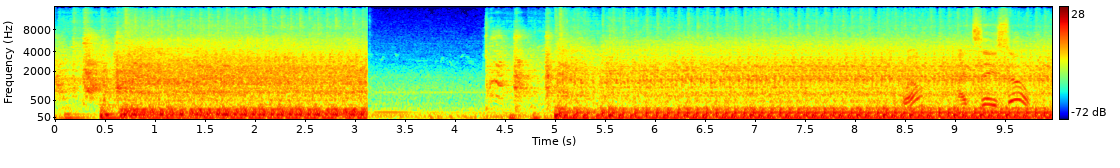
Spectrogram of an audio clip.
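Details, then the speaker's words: 2010 Ducati Multistrada 1200, previously slow to start, after fitting new high-capacity battery and starter cables: brisk even starter churn catches quickly into a steady twin idle in about half the time, cranking faster; normal start. "start it up probably in half the time and the crank over speeds a little bit faster so that is a result"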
